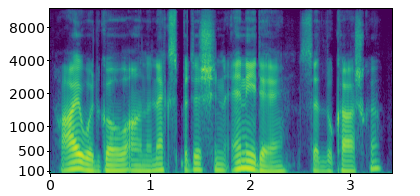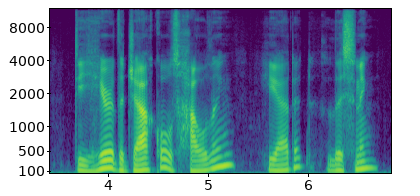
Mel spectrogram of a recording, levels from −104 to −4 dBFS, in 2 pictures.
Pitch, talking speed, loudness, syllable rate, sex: 125 Hz, 160 wpm, -21 LUFS, 5.1 syllables/s, male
